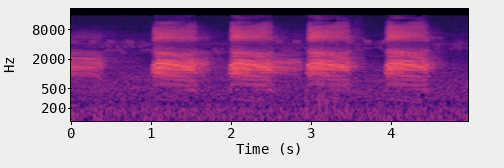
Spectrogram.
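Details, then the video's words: Crow recorded on 30 September 2020, giving harsh, hoarse caws, five in a row, each about half a second long and spaced roughly one second apart, over a quiet background. "crow ,カラス,까마귀"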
